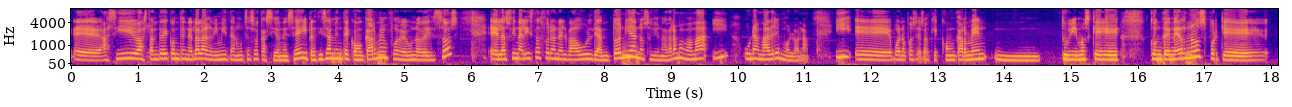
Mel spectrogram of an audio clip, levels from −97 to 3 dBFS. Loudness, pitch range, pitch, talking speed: -16 LUFS, 190-240 Hz, 210 Hz, 160 wpm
